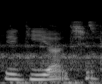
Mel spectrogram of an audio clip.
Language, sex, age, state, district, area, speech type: Bengali, female, 18-30, West Bengal, Dakshin Dinajpur, urban, spontaneous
